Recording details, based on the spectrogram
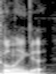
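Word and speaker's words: Coalinga: that c well yeah how you spell it and how you say it are two different things but um c o a l i n g a okay Kinga and 93210 and um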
